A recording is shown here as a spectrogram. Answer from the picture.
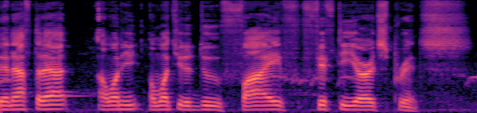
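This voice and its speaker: At a fairly slow pace, a man is talking. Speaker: fitness coach. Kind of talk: casual workout instructions. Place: garden. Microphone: phone near.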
